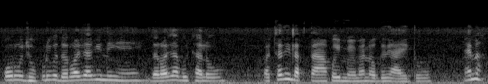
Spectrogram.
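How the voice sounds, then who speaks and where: Man playing a high-voiced, questioning visiting relative. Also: quick pace, dark tone, highs cut off, slight background noise, lightly acted. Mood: reassuring, advising. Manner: questioning, code-switches between Hindi and Marathi. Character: visiting educated brother-in-law, polite, advising, mildly probing. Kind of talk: cartoon family dialogue.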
